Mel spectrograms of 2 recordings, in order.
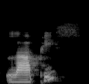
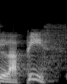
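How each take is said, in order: First: The stress is on the first syllable. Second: The stress is on the last syllable. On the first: The speaker calls it right. "It's lápiz" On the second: The speaker calls it wrong. "really should be lápiz, but nobody says that"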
